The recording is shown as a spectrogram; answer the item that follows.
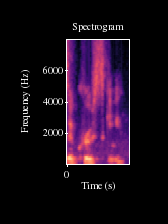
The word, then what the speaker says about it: Zakrzewski: So my husband is Polish, and it's the American way to say it is Zakrzewski. Zakuski.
